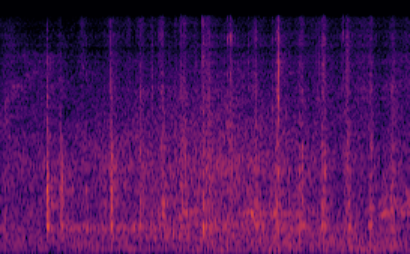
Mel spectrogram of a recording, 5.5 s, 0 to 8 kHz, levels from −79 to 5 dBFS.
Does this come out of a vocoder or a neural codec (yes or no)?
yes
